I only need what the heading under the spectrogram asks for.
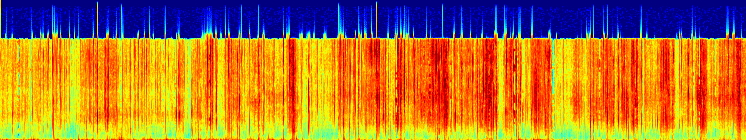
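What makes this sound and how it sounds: A pink gel bead plastic eye mask is squeezed against the microphone, giving a dense, boomy low rumble for about six seconds. It is then held and squished in both hands above the mic, producing continuous crackly, squelching crunches with bright plastic textures.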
